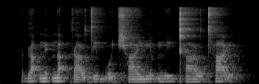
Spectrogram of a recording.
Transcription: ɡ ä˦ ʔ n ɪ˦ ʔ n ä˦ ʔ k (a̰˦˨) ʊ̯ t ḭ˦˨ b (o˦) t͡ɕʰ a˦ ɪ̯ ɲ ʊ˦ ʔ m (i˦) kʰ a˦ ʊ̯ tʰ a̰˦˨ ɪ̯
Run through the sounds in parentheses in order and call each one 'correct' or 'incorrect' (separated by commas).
incorrect, incorrect, correct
